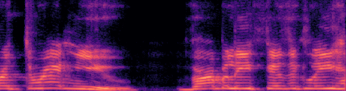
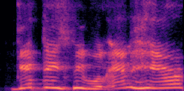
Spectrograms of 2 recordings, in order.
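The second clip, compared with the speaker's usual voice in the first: plain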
